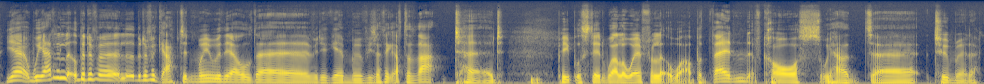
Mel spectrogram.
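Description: A man's voice: fairly low pitch, expressive, fast talker, creaky, hardly any pauses, dry recording, clean studio sound. A man chatting casually about films as a podcast host. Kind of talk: casual film discussion chat.

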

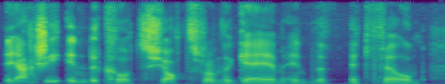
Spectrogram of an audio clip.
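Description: British man, lowish pitch, creaky, very dry recording, casual podcast chat, opinionated, deadpan sarcasm. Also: fairly quick, no room sound. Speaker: podcast co-host.

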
